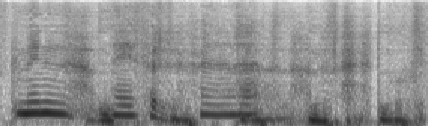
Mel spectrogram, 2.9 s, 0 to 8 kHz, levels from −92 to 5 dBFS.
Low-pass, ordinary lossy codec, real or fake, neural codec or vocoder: none; none; fake; codec, 16 kHz, 0.5 kbps, X-Codec, WavLM features, trained on Multilingual LibriSpeech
